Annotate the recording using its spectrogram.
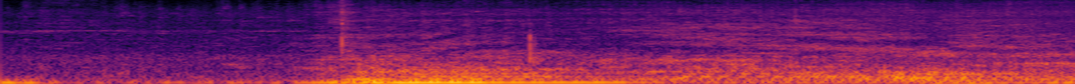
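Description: A car's engine running close by, rising about a second in and then slowly fading, as a car moves through a parking lot.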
